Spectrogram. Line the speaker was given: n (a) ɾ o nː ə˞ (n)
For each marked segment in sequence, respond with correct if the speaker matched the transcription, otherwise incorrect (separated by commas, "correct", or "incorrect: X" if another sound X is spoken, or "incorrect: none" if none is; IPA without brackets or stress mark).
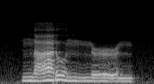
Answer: correct, correct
